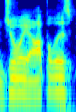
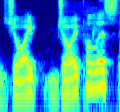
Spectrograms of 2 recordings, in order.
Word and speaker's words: Joypolis: I keep wanting to call it Joyopolis, but it's just Joypolis theme parks.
